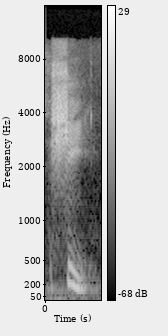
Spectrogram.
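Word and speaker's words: 四: So yeah, the number 4, even in Japanese, because of the word, it's shi, ichi ni san shi. And that's also from the Chinese reading of that.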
